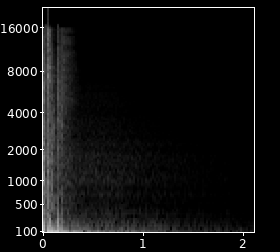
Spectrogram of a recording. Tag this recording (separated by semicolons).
Airgun; field; tools; recording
